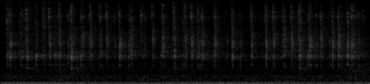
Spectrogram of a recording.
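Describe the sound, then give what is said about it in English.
Typing on a computer keyboard: a steady stream of many quick, crisp key clicks with no pauses, moderately loud and heard alone. “The first thing was, I'll go ahead and type it out here.”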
